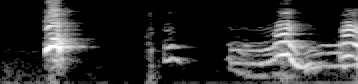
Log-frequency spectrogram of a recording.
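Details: A Pembroke Welsh Corgi puppy named Ginger seeks attention while her owners eat, giving one sharp bark, a short pause, then a rising and falling string of whines, in a quiet indoor room.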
